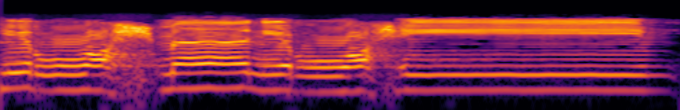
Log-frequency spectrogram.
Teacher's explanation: را جو مشدد ہے اس کو بھی دوہرا پڑھیں گے اور حا کو واضح پڑھیں گے.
